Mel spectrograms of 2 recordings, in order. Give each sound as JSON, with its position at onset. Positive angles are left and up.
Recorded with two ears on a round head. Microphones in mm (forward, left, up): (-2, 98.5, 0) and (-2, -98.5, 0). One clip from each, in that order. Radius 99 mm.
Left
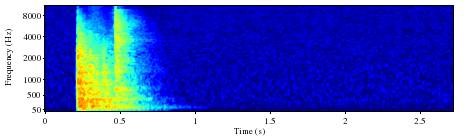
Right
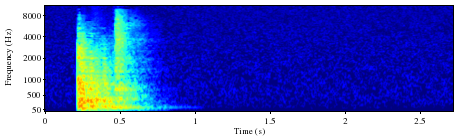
{"t": 0.2, "sound": "a door slam", "side_deg": 55, "distance_m": 1.1}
